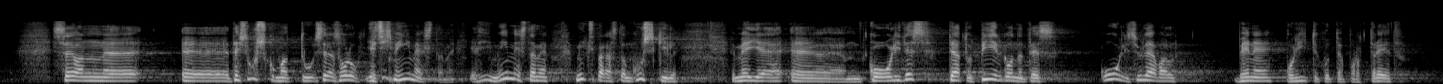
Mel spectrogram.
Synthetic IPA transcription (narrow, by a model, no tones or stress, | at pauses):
se̞ːo̞n | t̪æst̪uskumɑt̪ːˑuse̞lːe̞so̞lujɑsiːsme̞ime̞st̪ɑme̞jɑsiːsmeime̞st̪ɑme̞mikspæɾɑst̪o̞ŋkuskilme̞je̞ | ko̞ːlʲid̪̥e̞st̪e̞ɑt̪ːˑud̪̥̚piːrko̞nd̪̥ɑd̪e̞s | ko̞ːlʲisyle̞vɑl | ve̞ne̞po̞lʲiːt̪ˑikut̪ːˑe̞po̞rt̪ˑre̞ːd̪̥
